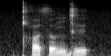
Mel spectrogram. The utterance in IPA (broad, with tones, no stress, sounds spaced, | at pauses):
qʰ u˩ θ ʊ˩˧ ŋ ɡ ɨ˩˧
